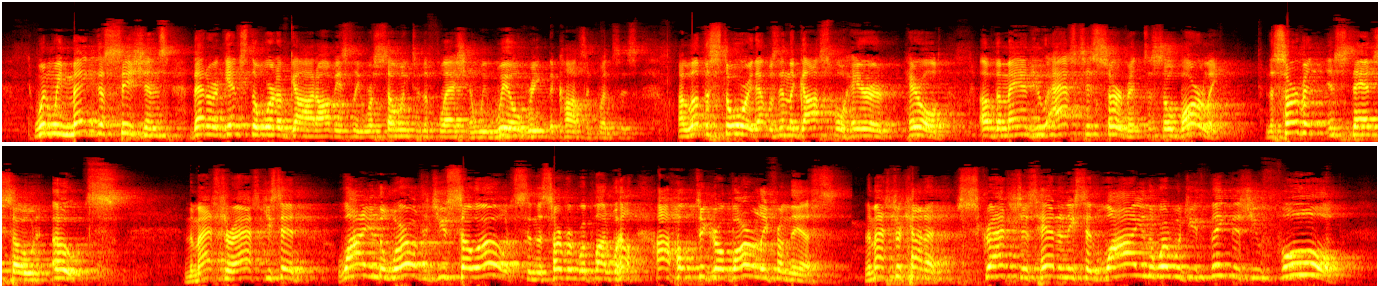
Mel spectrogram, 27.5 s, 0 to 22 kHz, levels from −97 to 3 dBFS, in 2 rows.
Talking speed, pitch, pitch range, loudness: 205 wpm, 235 Hz, 195-270 Hz, -17 LUFS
